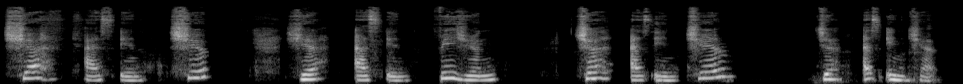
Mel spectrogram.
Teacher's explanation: These sounds create a slightly hushing or rushing airflow, especially sh and j. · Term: post-alveolar sounds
